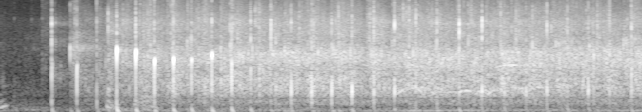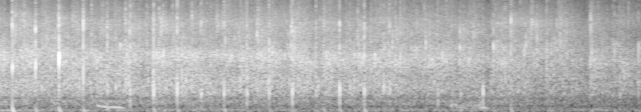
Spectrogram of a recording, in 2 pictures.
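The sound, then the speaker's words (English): Sustained audience applause for people who have served in the armed forces, ahead of Memorial Day: a dense, steady wash of many hands clapping that begins abruptly and holds at an even level for about twelve seconds, with scattered sharper claps poking through. “So if you have served in the armed forces, would you please stand up and let us applaud you?”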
